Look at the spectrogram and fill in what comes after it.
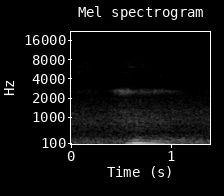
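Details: Soft snoring from a woman, offered as a free sound-effect recording.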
